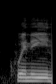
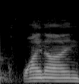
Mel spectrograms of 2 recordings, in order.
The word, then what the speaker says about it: quinine: terms of treating malaria with quinine or quinine depending on how you want to pronounce it this was something important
